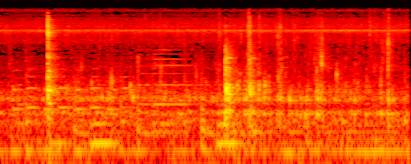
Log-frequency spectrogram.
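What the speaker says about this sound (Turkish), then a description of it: "Şöyle yarım su bardağı kadar sıvı yağ ekliyorum." Faint liquid sounds with light sizzling and bubbling, a few soft splashes as half a glass of cooking oil is poured into a pan of simmering tomato sauce.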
